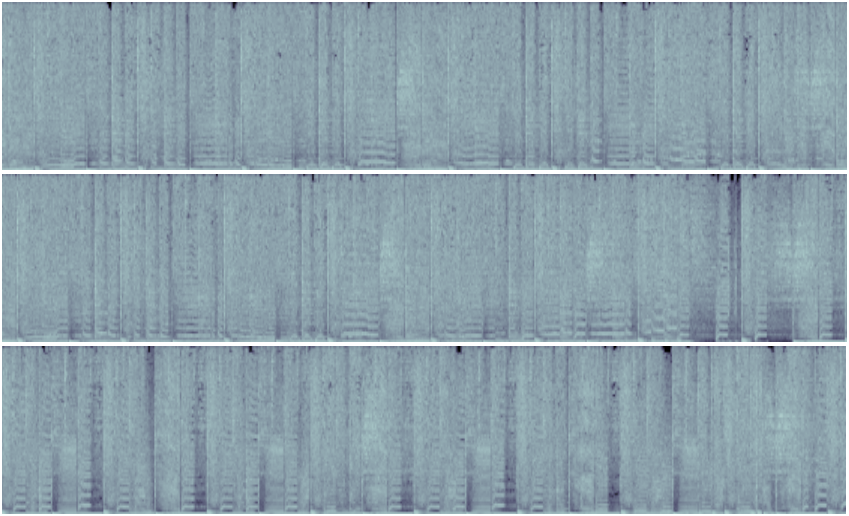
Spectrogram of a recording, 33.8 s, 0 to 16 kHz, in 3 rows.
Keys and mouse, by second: 3.1 Tab, 3.6-6.1 middle drag, 8.3 shift+click, 15.1 r, 18.0-18.6 middle drag, 20.8-25.5 drag, 26.2-30.4 middle drag, 31.4 right click.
